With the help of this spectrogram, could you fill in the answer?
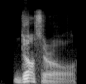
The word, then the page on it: dotterel: British English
